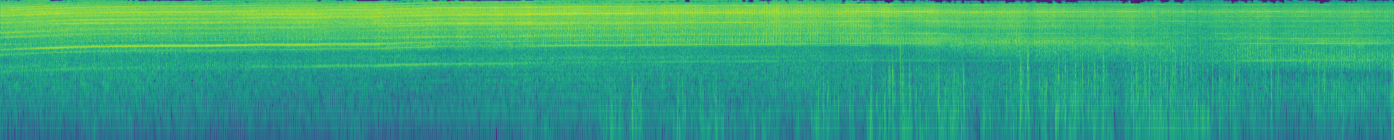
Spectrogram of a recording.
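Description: RC helicopter's motor and main rotor whining, rising in pitch over the first couple of seconds as it spools up and then holding steady. From about halfway through, the rotor downwash buffets the microphone with gusty rumbling as the helicopter lifts off.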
